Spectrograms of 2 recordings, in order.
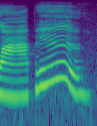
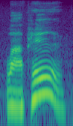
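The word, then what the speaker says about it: ว่าพรือ: หวว่า พือ ไม่ ใช่ เวฟ อั่น พรือ ที่ หรอ ออก เสียง สูง ๆ วา พลือ ว่า พือ มัน นั่น แหละ แปล ว่า อะไร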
